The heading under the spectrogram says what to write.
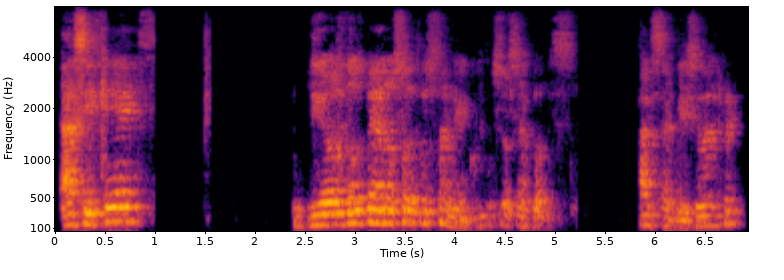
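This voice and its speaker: A man's voice: fairly high pitch, takes it slowly, darkish tone, a little hiss or hum. A man teaching a Bible class in a sermon-like way, stressing his points and putting rhetorical questions to his listeners. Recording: echoey, dull sound from a distant mic.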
